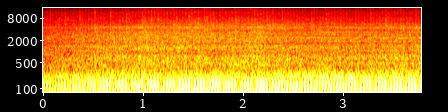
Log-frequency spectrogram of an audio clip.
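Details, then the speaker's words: 1991 Audi 90 Quattro with big-turbo S2 engine and straight pipe, idling: faint rapid puffing over low idle from an exhaust leak where gases are felt escaping; engine running rich, needs tuning. "Oh yeah, it's definitely has, you can see, I can feel the exhaust gases coming out right there. Oh, that's bad."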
